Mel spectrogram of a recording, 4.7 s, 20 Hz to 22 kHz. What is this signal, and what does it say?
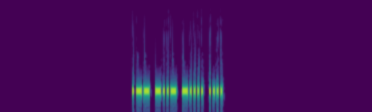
Morse code, heard as a keyed tone, about 48 wpm, 700 Hz. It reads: WX6H
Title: USA Call Signs - 4 Characters - Repeated 2x - 50wpm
